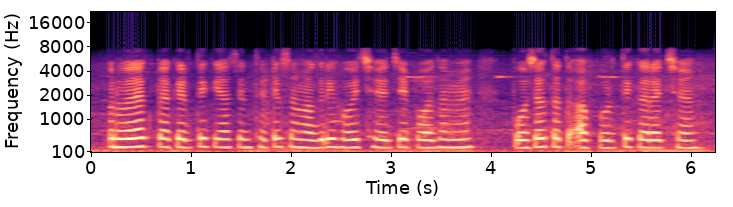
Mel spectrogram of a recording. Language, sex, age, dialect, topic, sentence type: Maithili, female, 18-24, Eastern / Thethi, agriculture, statement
